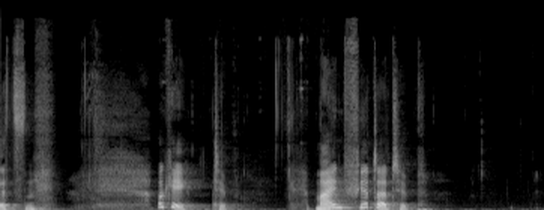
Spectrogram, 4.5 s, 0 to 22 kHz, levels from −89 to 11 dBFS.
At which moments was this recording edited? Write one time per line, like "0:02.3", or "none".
0:01.8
